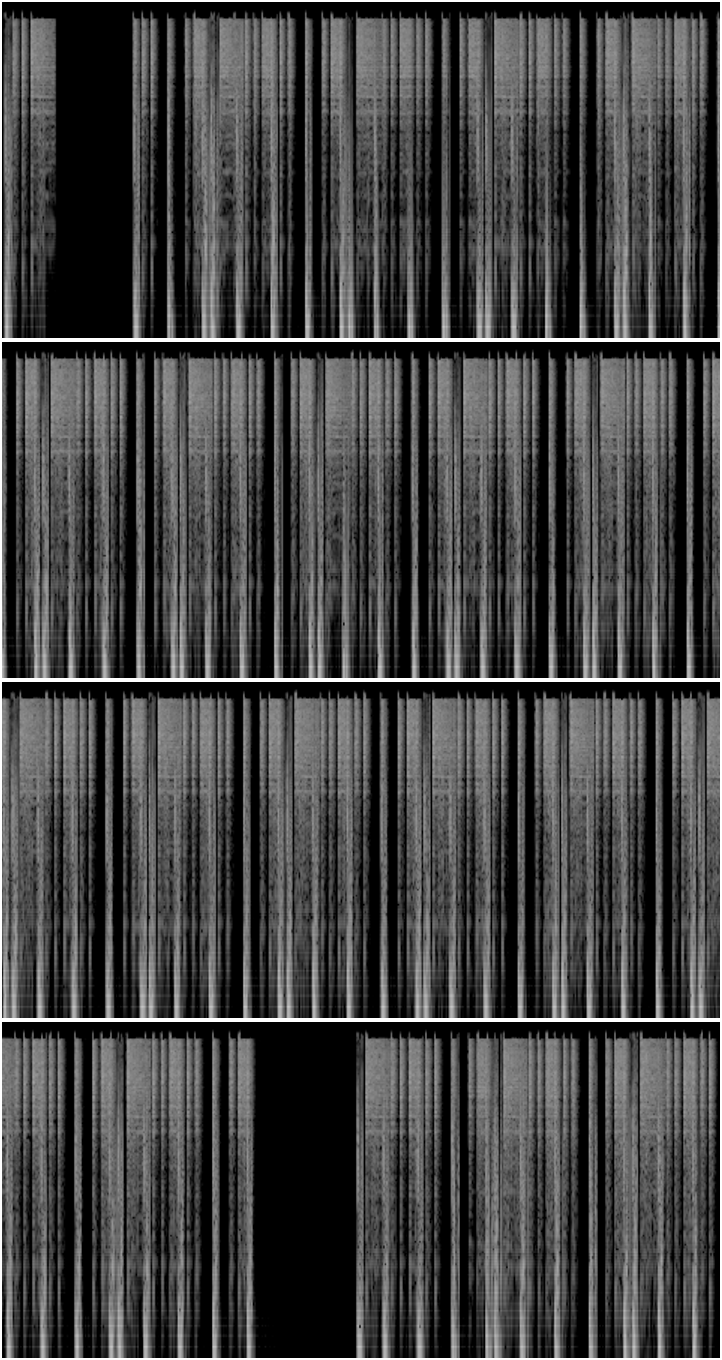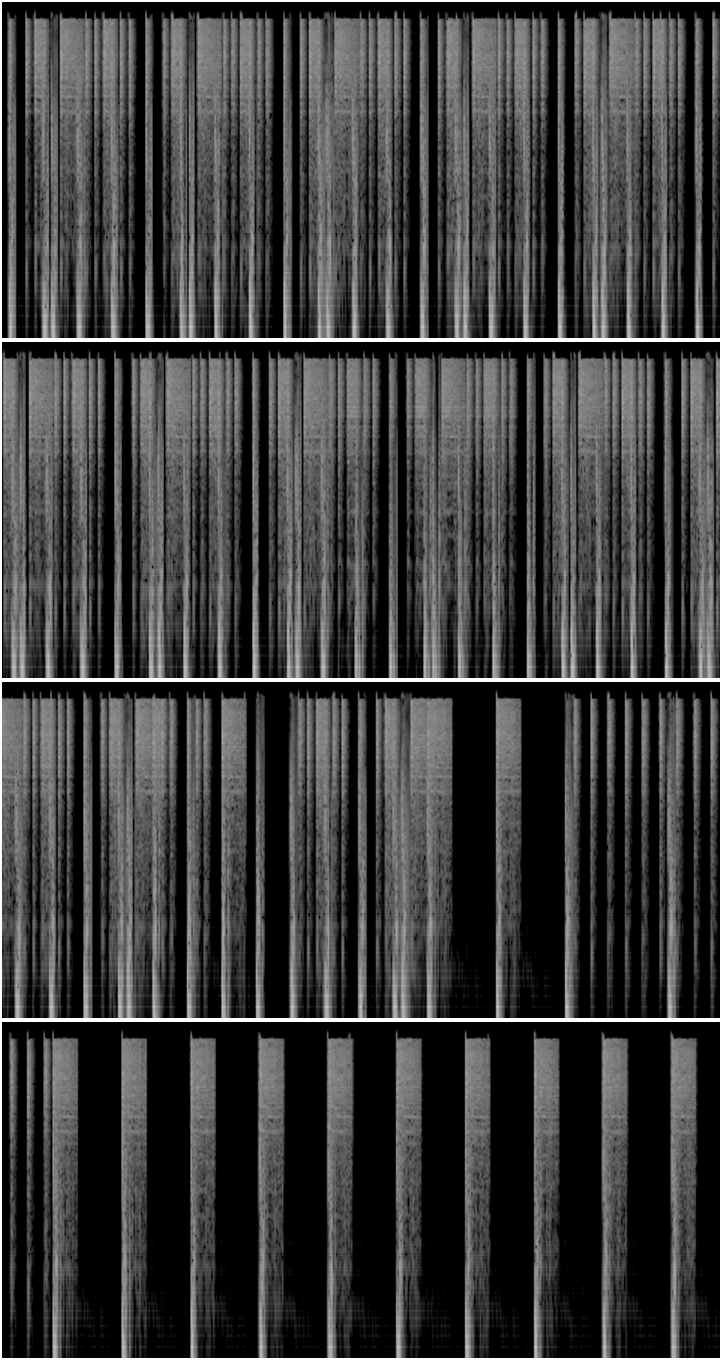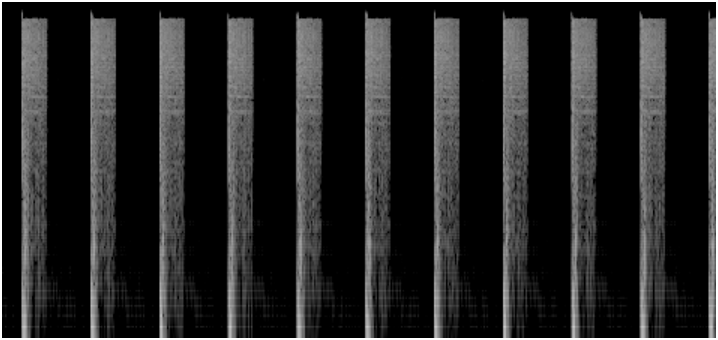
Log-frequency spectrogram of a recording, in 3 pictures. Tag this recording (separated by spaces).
techno one bassline shot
